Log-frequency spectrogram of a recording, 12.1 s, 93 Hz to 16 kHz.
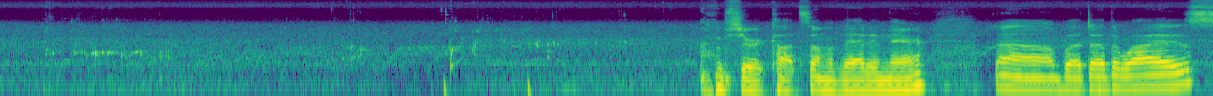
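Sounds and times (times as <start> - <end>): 
drink being sloppily poured into a glass: 0.4 - 7.0
speech: 7.1 - 12.1.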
